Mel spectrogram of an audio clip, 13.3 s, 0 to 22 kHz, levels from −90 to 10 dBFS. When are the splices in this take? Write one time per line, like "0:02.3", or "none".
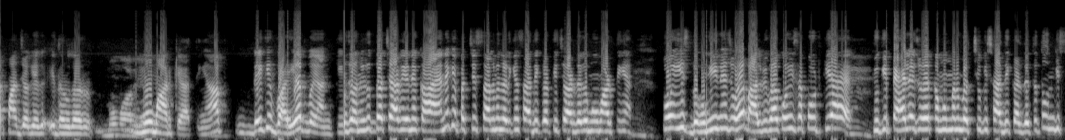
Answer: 0:04.3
